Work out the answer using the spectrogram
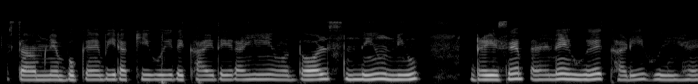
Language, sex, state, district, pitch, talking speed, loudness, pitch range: Hindi, female, Maharashtra, Nagpur, 220 Hz, 165 wpm, -28 LUFS, 215-230 Hz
